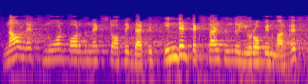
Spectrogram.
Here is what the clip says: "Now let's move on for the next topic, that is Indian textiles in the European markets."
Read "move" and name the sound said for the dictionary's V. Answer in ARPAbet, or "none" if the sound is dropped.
none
